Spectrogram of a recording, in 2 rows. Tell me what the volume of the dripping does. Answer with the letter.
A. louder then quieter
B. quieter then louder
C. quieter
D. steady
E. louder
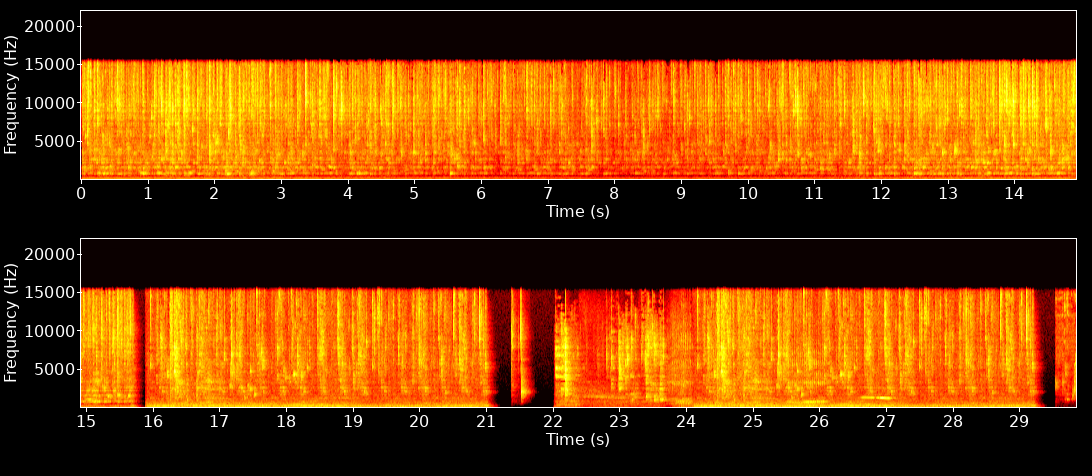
B.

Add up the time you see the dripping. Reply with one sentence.
You can hear the dripping for 30 seconds altogether.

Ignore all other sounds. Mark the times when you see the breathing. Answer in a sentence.
The breathing can be heard from 22.4 to 26.9 s.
